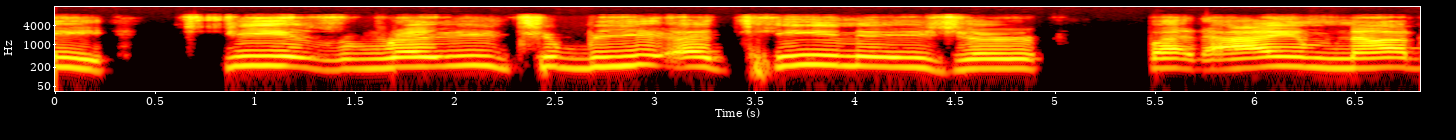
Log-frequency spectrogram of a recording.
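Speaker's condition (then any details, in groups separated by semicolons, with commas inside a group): Vp shunt failure, brain pressure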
